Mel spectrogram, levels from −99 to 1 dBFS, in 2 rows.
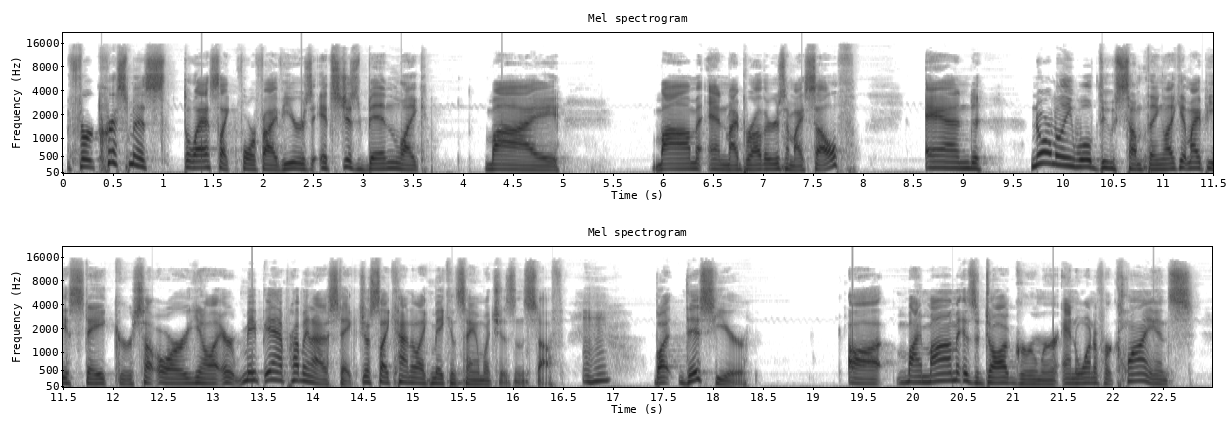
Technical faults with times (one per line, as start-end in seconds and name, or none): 0.38-22.40 clock drift buffer slips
